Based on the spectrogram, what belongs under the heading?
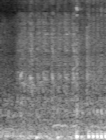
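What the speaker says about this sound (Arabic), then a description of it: "الأب ما غاديش يعرف يديماري الموتور، ها هو الدري غادي يحاول باش يديماريه ليه" A new motorcycle being started by a son for his father: a cranking engine sputters in quick low pulses that grow into a short rhythmic burst of putters, moderately close, with no talk.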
